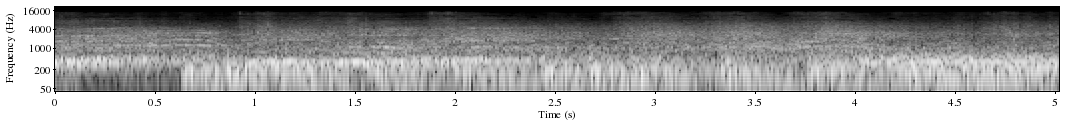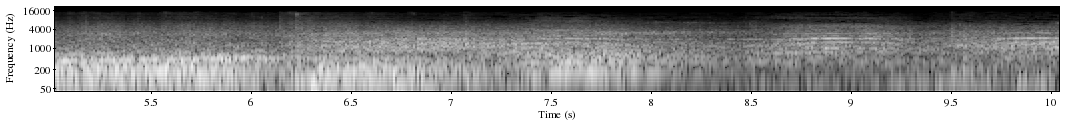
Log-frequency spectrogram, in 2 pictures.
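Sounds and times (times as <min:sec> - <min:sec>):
crowd cheering and shouting: 0:00.0 - 0:10.0.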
